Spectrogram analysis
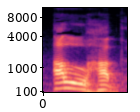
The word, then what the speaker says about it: আহ্লাদ: হ ল এর মধ্যে কোনটা আগে? অন্তস্থ জ র ল, তালব্য মূর্ধন্য ষ দন্তস্ব হ। ল আগে, হ পরে, তাহলে এটা উচ্চারণ কী হবে? আহ্লাদ। আমরা বলি আহ্লাদ, কেউ বলে আহ্লাদ, কিন্তু এটার কারেক্ট উচ্চারণ আলহাদ।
